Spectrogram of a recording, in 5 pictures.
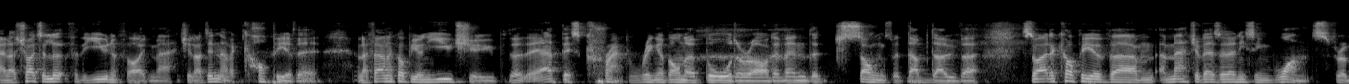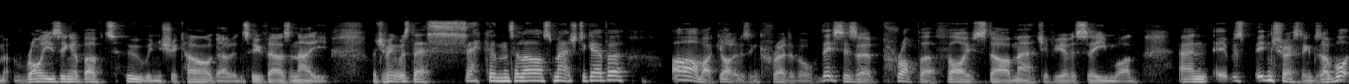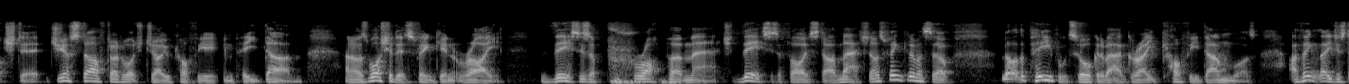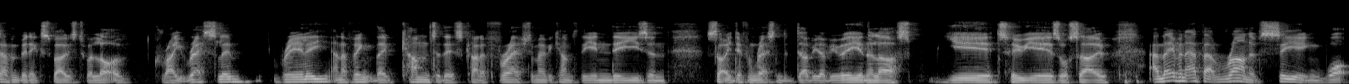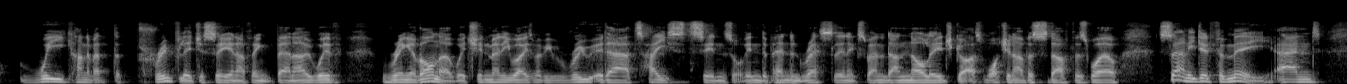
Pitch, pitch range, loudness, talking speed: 105 Hz, 95-125 Hz, -24 LUFS, 215 wpm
